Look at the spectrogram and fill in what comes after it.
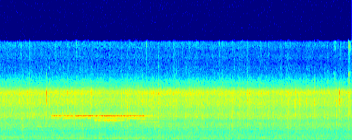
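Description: Steady gentle sizzle of an onion and potato mixture frying in a steel kadai as soaked poha is added.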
